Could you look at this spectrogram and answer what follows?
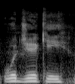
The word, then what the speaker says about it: Wojcicki: Wojcicki. – Wojcicki, yeah. I guess we'll Wojcicki, say. Wojcicki, because that's the YouTube owner's last name as well. – Okay, so Ann Wojcicki, she married Google co-founder Sergey Brin in 2007 and divorced 8 years later.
